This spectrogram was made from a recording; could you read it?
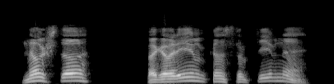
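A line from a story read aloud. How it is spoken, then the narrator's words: Cheerful adventurer's suggestion. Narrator (Russian): весело предложил авантюрист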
